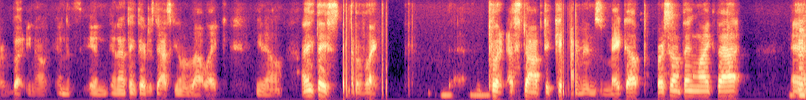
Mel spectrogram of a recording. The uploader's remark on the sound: Unfortunately we deal with some more technical difficulties In this episode, as we still try and get used to working our audio with the Livestreams. Microphone is working fine.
